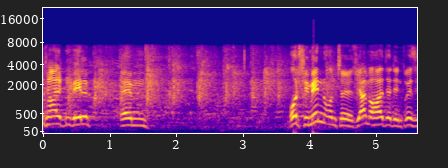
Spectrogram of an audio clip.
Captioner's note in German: Heiterkeit – Beifall bei der CDU und dem BÜNDNIS 90/ DIE GRÜNEN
